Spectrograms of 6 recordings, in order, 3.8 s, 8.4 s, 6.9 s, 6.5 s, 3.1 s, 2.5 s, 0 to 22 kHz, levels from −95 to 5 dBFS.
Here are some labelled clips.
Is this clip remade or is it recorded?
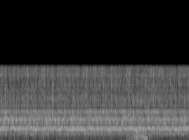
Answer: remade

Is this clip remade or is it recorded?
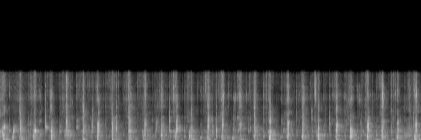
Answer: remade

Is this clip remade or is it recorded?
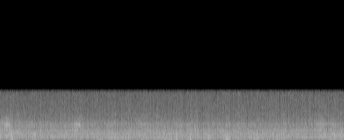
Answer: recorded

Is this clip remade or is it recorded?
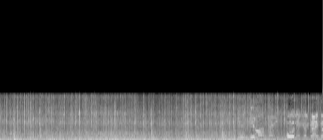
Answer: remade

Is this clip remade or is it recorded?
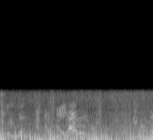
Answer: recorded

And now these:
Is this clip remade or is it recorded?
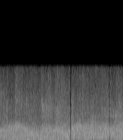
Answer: recorded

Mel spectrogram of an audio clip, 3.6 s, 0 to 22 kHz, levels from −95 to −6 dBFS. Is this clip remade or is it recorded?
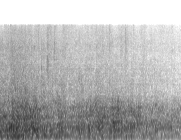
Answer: remade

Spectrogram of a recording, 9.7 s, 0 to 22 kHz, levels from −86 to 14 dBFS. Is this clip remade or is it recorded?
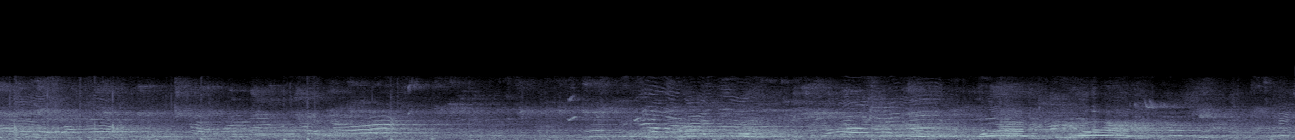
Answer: recorded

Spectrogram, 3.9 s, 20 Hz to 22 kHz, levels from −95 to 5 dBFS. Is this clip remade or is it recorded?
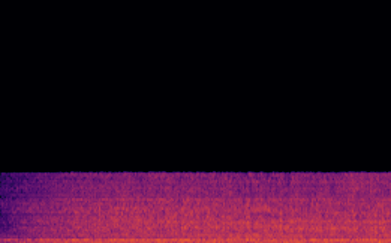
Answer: remade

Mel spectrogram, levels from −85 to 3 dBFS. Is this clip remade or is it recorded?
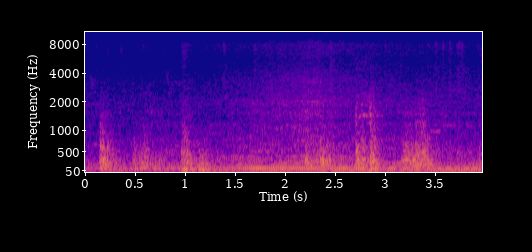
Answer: recorded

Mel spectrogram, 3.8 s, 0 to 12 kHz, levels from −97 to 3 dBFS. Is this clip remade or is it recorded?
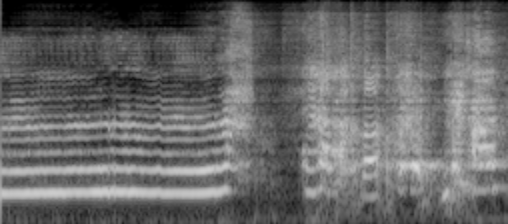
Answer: remade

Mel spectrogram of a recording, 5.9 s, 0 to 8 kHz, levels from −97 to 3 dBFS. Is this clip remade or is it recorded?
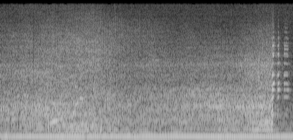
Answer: recorded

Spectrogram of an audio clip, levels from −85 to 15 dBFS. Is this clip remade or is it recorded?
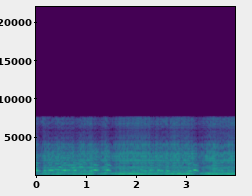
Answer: remade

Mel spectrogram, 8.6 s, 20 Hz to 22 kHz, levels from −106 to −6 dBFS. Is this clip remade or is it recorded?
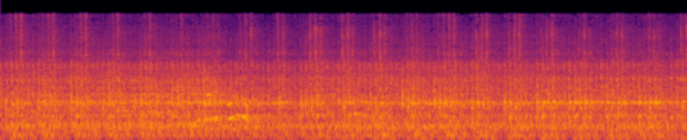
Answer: recorded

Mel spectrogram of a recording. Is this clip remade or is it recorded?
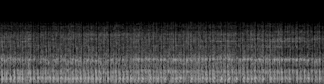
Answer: remade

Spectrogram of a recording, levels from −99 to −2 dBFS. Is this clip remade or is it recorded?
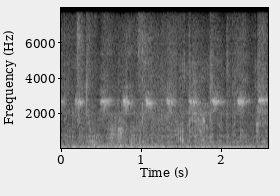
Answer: remade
